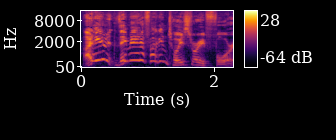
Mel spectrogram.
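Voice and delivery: high, loud exasperated squeal; exasperated outburst. Real, not acted. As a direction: blurt it out in disbelief.

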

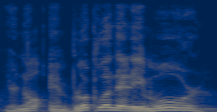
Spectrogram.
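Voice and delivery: Irish guy on the corner taunts the American; Dublin lad's taunt. Retold or imitated. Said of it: "one of them says".

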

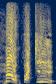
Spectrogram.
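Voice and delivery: high shrieked fuck you; high comic yell; mock angry yell. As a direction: squawk it back like an angry alter. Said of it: "He's like".

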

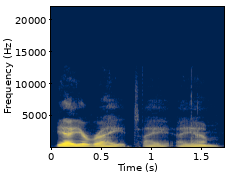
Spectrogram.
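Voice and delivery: low, fading surrender; quiet resigned admission; defeated agreement. Acted. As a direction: give in softly, voice sinking. Acts out giving in to the enemy.

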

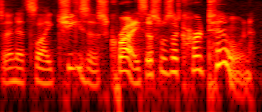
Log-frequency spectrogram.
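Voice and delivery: ordinary talk

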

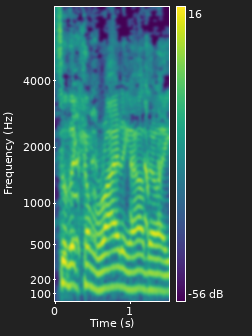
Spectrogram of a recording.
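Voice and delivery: usual speaking voice

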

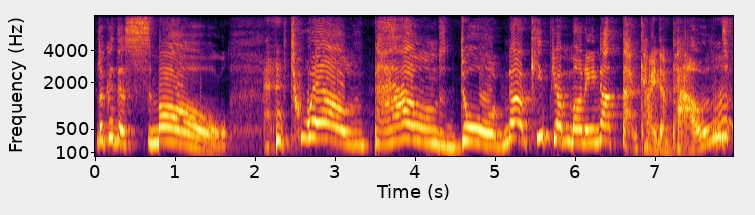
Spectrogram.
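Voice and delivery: high, slow proclaiming crier; town crier. Pretend. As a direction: hear ye, bellow the royal news. Announcing the queen's tiny dog.

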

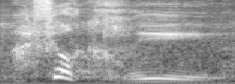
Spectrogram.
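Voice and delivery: slow, low and soft, savouring it; contented. Retold or imitated. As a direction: sigh it out, slow and satisfied. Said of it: "you're like".

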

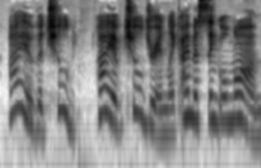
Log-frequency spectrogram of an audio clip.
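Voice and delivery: high, lightly voiced robot mom; a hint of a pleading robot. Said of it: "So it's like a robot telling them".

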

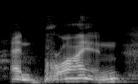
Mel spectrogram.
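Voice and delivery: usual speaking voice

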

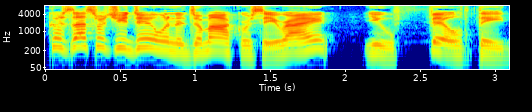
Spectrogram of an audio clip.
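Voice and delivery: ordinary talk, nothing marked

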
